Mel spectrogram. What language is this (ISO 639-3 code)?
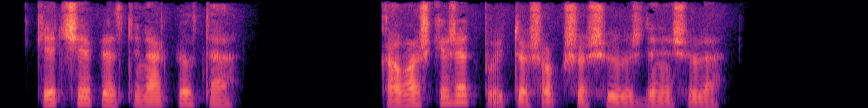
chm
